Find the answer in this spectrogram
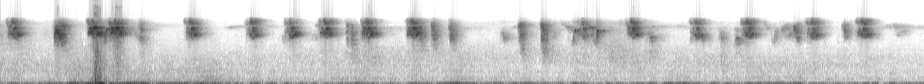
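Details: Sparrows at a feeder mounted on a window, calling in a steady series of sharp, high chirps about twice a second, with one loud tap near the start.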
